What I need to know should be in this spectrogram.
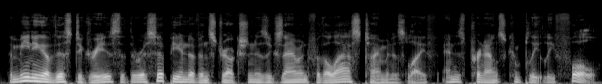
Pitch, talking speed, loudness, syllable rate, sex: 100 Hz, 250 wpm, -20 LUFS, 6.7 syllables/s, male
